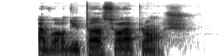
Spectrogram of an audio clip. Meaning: 1. to have bread on the table (to have enough to live on) 2. to have a lot on one's plate, to have one's work cut out for one
- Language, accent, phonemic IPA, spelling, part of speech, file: French, France, /a.vwaʁ dy pɛ̃ syʁ la plɑ̃ʃ/, avoir du pain sur la planche, verb, LL-Q150 (fra)-avoir du pain sur la planche.wav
